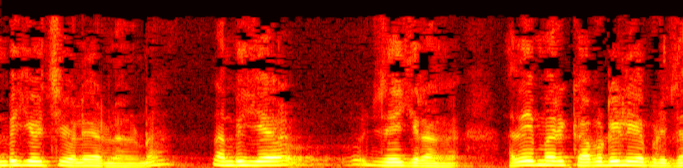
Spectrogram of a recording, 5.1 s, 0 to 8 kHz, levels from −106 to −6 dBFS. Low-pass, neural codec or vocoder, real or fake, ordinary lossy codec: 7.2 kHz; vocoder, 44.1 kHz, 128 mel bands every 256 samples, BigVGAN v2; fake; MP3, 32 kbps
